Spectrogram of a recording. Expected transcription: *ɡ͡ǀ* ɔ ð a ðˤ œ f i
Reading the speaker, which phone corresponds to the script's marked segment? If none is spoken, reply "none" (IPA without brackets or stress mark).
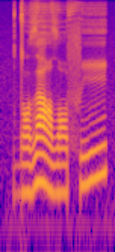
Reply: d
